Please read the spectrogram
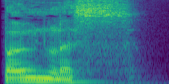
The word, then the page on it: boneless: British English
